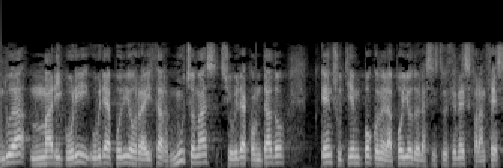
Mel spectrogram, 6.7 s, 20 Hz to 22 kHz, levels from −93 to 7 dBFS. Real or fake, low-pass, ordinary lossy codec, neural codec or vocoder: real; none; none; none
